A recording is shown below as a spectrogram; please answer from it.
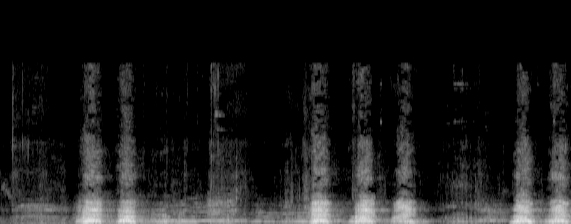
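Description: A dog barking during rough play: two barks about a second in, three in quick succession from about two and a half seconds, and one more near the end.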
